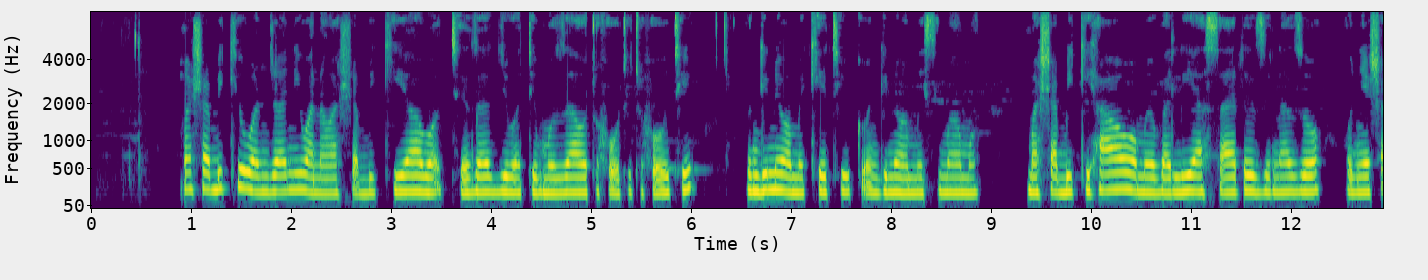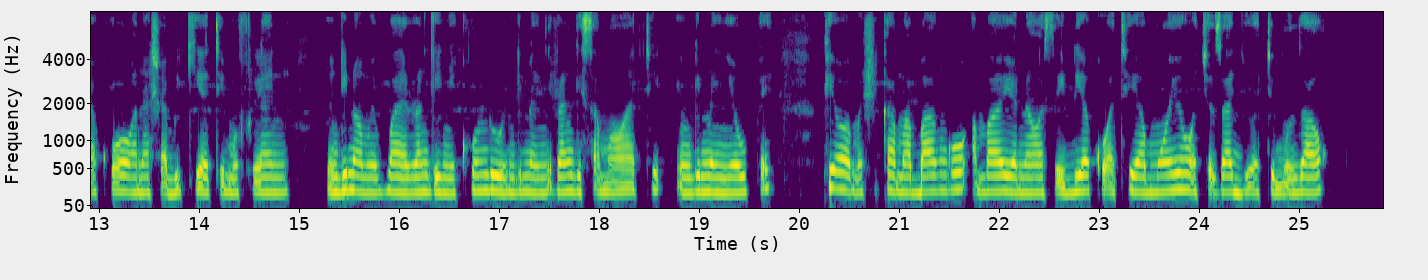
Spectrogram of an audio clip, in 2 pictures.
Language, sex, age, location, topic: Swahili, female, 18-24, Nakuru, government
